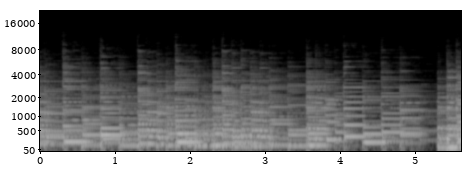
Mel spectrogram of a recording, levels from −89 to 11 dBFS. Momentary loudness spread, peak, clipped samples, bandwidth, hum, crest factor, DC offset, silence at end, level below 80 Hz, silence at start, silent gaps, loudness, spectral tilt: 5 LU; -10 dBFS; under 0.1%; 8.6 kHz; none; 14 dB; under 0.1%; 0 s; -46 dBFS; 0 s; none; -25 LUFS; -8 dB/octave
